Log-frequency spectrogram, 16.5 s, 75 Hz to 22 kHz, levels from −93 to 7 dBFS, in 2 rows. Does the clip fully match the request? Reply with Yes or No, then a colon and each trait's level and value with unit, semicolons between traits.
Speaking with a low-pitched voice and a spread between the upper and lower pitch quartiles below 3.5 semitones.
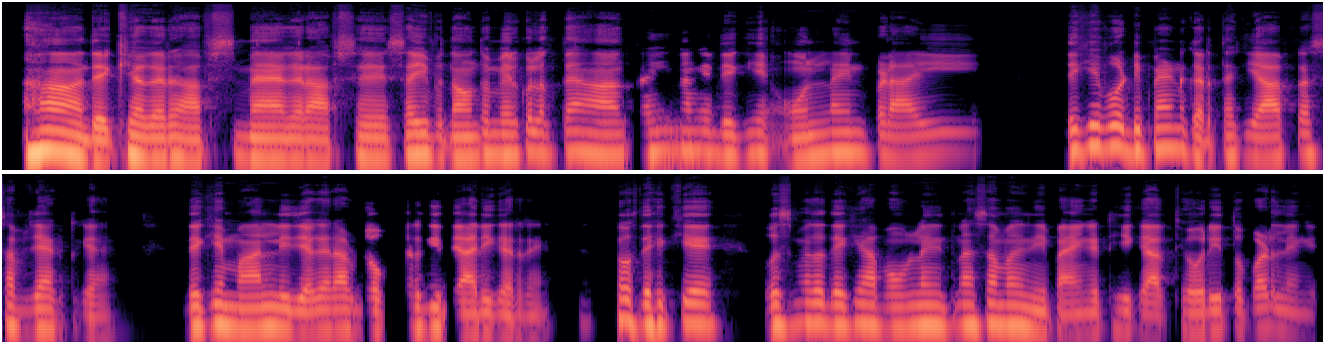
Yes: low, 125 Hz; average, 3.0 semitones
